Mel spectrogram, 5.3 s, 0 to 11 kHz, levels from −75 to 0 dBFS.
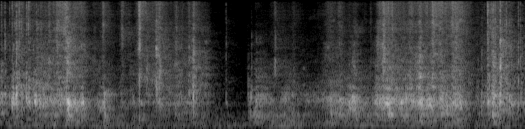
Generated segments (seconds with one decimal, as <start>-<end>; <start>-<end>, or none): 0.4-2.1; 2.6-4.8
